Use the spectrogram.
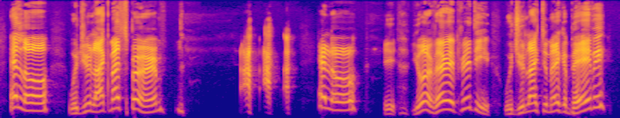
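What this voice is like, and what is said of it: Put-on Dutch accent. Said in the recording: “I am a Dutch man ... I don't know what Dutch people sound like ... Identical to their accent.”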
